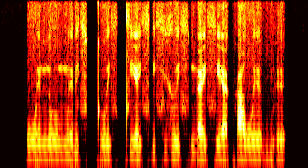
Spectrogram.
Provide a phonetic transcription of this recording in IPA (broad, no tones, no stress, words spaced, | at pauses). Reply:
wɪnuːmɪɾʊsʲ tʷɜsʲ tʲɑːsʲɾɪsʲɣʊːsʲmɑːsʲ ɑːkɑwɪː bɪ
